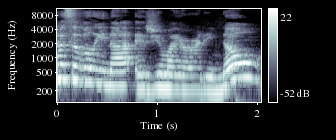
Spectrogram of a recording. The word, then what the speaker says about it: Ewelina: The way it's spelled is E-W-E-L-I-N-A, which in United States, because that's where I live, people think and they say my name, Ewelina. Ewelina. And they have no idea why I say it's not Ewelina, it's Evelina.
